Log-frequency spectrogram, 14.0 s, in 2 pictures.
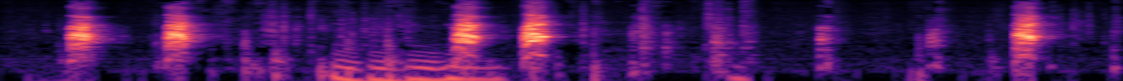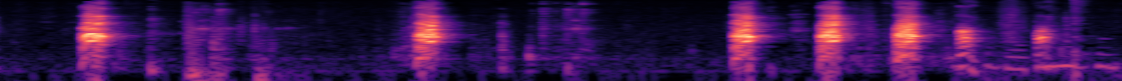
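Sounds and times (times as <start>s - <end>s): small dog barking: 0.4s - 1.4s, 2.8s - 3.6s, 5.8s - 6.7s, 7.5s - 7.9s, 9.6s - 10.0s, 11.6s - 13.2s.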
